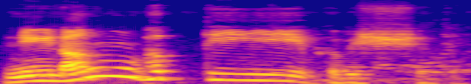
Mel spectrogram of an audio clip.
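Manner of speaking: slow, measured Sanskrit verse chant; শ্লোক পাঠের সুরে ধীরে; scripture recitation. Acted. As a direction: intone the verse slowly like scripture. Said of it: "বলছে".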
